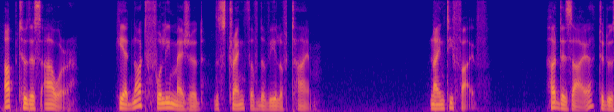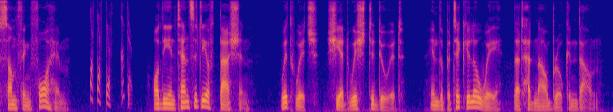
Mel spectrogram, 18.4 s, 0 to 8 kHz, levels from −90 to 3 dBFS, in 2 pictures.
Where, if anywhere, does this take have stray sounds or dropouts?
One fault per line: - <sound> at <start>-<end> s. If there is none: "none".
- chirp at 10.6-11.2 s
